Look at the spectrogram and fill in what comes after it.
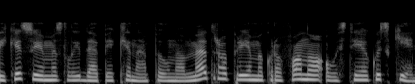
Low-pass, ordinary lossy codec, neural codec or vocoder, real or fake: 7.2 kHz; MP3, 64 kbps; none; real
